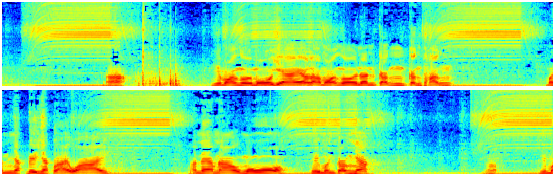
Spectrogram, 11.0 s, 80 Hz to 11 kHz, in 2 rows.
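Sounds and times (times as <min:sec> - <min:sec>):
knock of battery pack: 0:01.3 - 0:01.9
man speaking: 0:02.1 - 0:04.6, 0:07.4 - 0:09.4, 0:10.4 - 0:11.0.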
